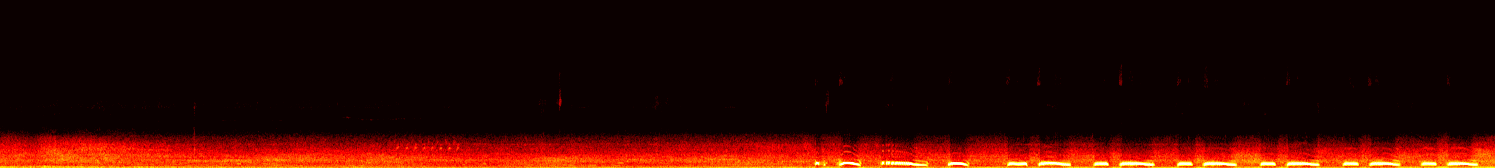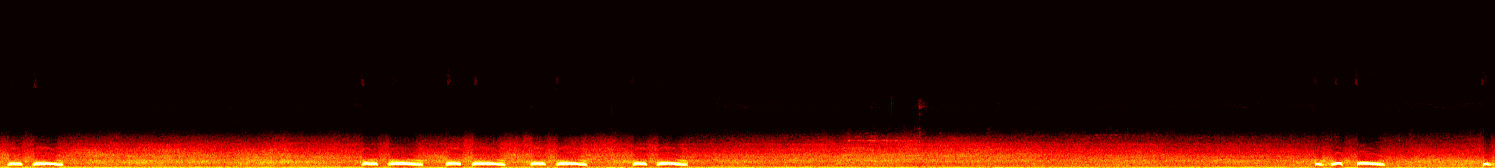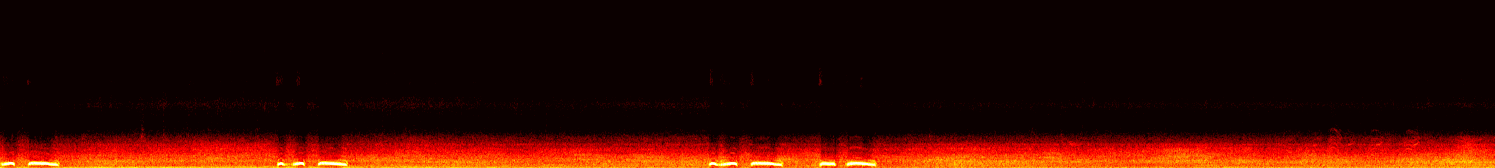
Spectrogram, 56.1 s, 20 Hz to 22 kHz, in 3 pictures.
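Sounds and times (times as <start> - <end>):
dove cooing: 10.2 - 19.6, 23.1 - 27.4, 35.0 - 36.2, 37.1 - 38.3, 40.8 - 41.8, 46.2 - 48.4.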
